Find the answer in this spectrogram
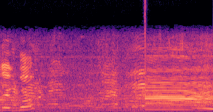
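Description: Sahiwal bull mooing: one call begins about one and a half seconds in and holds a steady pitch.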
